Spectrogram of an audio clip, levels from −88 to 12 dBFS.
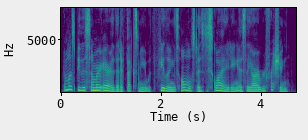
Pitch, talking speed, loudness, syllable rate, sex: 205 Hz, 230 wpm, -16 LUFS, 6.1 syllables/s, female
